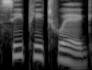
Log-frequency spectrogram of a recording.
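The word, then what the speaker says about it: CPTWG: of the upcoming dates CPT WG pronounced CP twig is a venerable presence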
